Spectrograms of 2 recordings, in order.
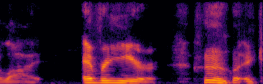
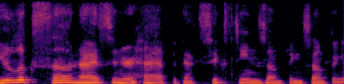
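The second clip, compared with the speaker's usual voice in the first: put-on sweet-sounding North Carolina beach girl voice; 2 semitones higher, 7 dB quieter than usual. Retelling what a North Carolina girl said about a hat: imitating a beach girl voice. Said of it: "she sounded like a beach girl".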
